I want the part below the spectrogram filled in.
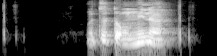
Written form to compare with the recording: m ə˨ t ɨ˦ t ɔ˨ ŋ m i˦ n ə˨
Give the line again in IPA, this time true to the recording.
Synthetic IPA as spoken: m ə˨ t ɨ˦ t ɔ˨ ŋ m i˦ n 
